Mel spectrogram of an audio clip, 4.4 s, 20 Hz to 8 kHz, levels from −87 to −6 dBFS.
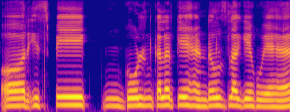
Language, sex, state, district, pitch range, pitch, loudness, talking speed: Hindi, female, Haryana, Rohtak, 190-210 Hz, 200 Hz, -14 LUFS, 135 wpm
